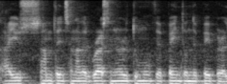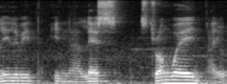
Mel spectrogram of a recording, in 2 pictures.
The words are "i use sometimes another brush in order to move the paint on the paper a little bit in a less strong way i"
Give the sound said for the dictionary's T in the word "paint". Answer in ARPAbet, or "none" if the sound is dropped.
T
